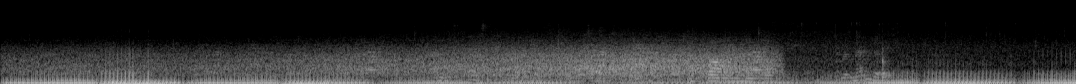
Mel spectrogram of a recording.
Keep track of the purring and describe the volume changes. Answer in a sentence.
The volume of the purring goes down, then up.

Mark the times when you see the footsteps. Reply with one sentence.
You can't hear the footsteps here.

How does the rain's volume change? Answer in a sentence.
The volume of the rain goes up, then down.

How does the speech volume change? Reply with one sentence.
The volume of the speech goes up, then down.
